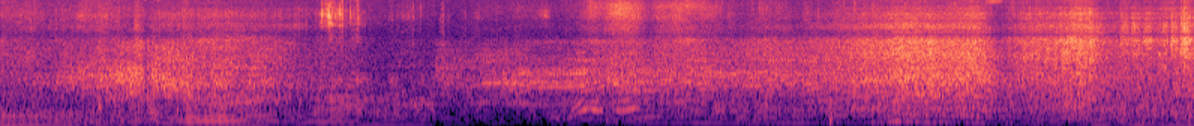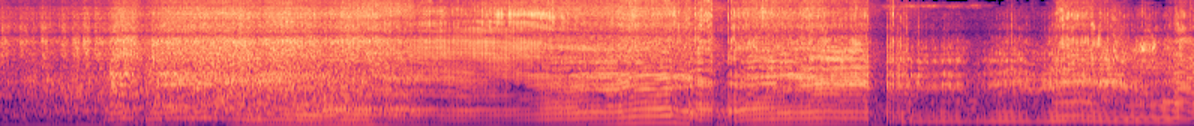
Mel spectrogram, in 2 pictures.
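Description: A rally car engine revs hard, growing louder as the car approaches and passes close by.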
